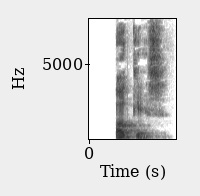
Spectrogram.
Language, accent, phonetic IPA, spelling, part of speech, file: Catalan, Valencia, [ˈɔ.kes], oques, noun, LL-Q7026 (cat)-oques.wav
- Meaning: plural of oca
